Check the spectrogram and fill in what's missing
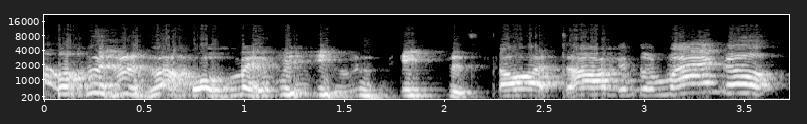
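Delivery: high-pitched talk through laughter; laughing. Real, not acted. Teasing that you should talk to Michael, laughing. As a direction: crack up while getting the words out.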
